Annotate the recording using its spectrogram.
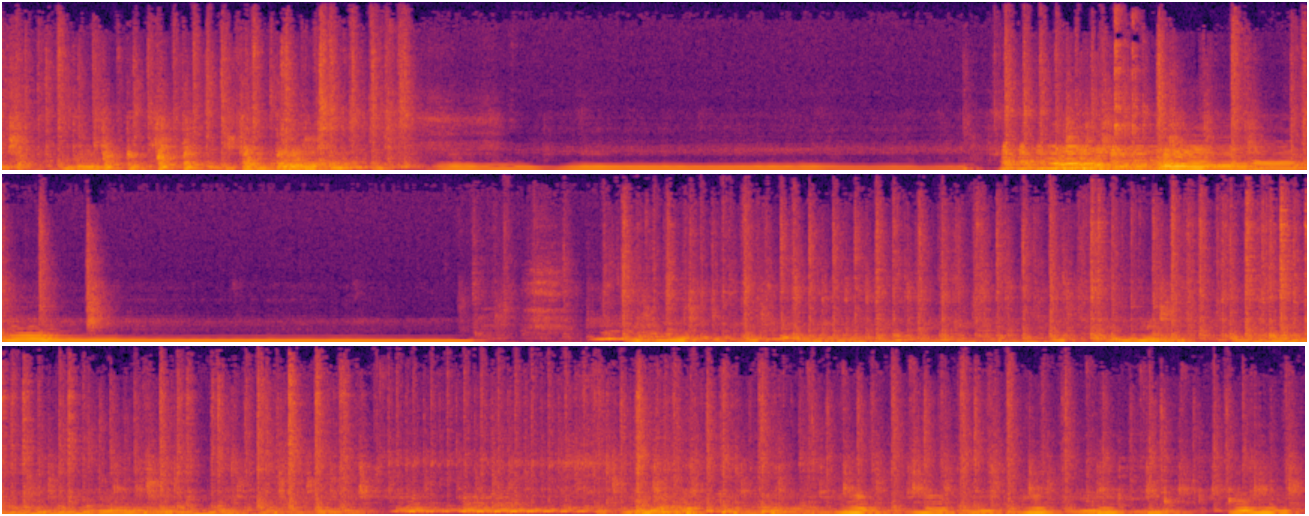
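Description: Solo baritone saxophone playing fast, jagged runs in its low register with many sharp percussive attacks. Two long held low notes, each about four seconds, break the runs in the first half, with a brief gap just after the second.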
